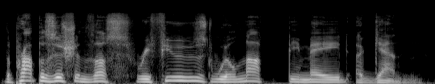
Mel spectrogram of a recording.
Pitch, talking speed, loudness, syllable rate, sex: 120 Hz, 125 wpm, -21 LUFS, 3.9 syllables/s, male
